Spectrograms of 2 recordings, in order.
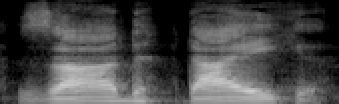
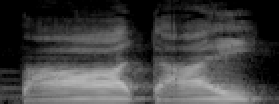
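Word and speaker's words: צדיק: I want you to notice it because in the pronunciation of this one, it goes Zod Daik, Zod Daik, Zod Daik, or either Tha Daik, Tha Daik. Okay, so that lets you know it has like a double D if you would relate that to English.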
